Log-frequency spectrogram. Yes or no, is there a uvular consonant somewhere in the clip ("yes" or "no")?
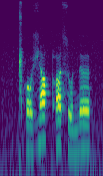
yes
